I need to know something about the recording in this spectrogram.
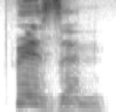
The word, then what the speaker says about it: prison: Prison. Novamente, como freedom, esse O vem com som de A com tio.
